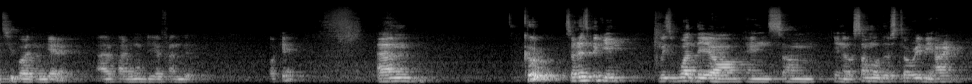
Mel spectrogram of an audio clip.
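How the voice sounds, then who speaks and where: In an echoey room, a distant mic picks up a workshop instructor's somewhat high voice along with a little hiss or hum. He speaks with a French accent and keeps his class presentation casual and chatty, often checking in with his live audience.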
